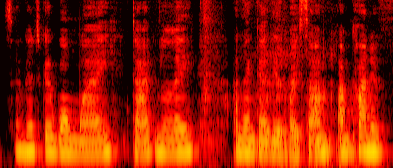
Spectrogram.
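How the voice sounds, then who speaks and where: A middle-aged woman with a slightly croaky voice, casually chatting with many fillers while she stitches. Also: lowish voice, level tone, quick pace, darkish tone, a little hiss or hum. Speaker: stitching vlogger.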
